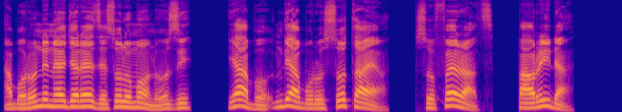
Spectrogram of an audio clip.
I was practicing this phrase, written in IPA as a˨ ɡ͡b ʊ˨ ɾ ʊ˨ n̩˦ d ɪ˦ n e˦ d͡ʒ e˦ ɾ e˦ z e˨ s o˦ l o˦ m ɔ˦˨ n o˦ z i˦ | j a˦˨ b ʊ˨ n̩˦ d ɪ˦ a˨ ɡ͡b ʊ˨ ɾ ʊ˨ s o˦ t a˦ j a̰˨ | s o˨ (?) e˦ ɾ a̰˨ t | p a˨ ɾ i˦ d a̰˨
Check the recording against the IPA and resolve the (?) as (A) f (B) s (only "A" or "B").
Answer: A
